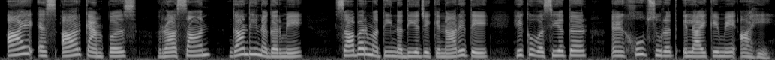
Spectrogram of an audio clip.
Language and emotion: Sindhi, neutral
